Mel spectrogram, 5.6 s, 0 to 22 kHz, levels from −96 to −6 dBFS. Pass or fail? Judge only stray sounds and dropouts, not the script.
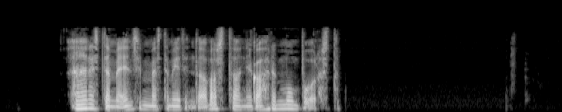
pass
